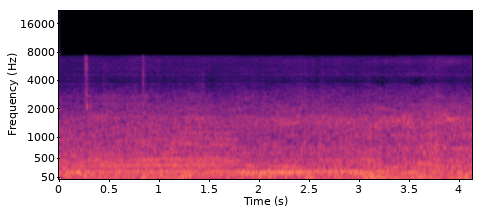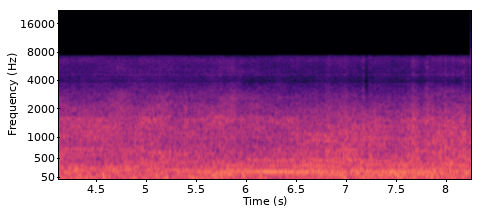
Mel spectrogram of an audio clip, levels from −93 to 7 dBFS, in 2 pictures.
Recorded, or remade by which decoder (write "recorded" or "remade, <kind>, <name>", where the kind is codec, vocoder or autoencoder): remade, codec, DAC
